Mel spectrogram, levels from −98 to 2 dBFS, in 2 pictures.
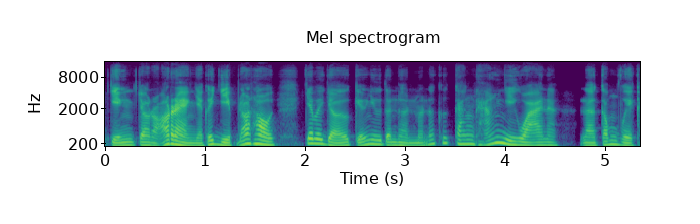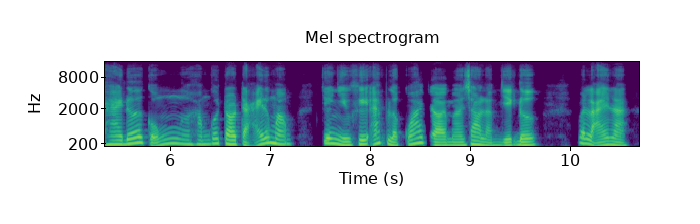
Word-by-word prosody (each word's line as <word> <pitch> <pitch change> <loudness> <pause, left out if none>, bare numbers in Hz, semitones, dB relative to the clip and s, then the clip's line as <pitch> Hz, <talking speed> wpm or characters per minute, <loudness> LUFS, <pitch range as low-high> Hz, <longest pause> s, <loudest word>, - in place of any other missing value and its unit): chuyện 130 +2 0
cho 140 -1 -1
rõ 120 +10 +2
ràng 145 -11 +6
về 115 - -1
cái 175 - +1
dịp 130 -6 +1
đó 205 +6 +2
thôi. 180 -6 +5 0.3
Chứ 215 - +4
bây 205 -2 +2
giờ 125 -4 +1
kiểu 135 +5 -2
như 185 -1 0
tình 135 -5 -3
hình 120 -2 -3
mà 120 - -4
nó 180 - -6
cứ 235 - -5
căng 190 -4 -3
thẳng 180 +10 0
vậy 175 -7 +2
hoài 135 -3 +1
nè, 135 -1 -6 0.2
là 125 0 -2
công 150 +7 -3
việc 120 -4 -3
hai 175 +1 +1
đứa 220 +6 +3
cũng 205 -3 -3
hông 180 0 -5
có 215 - -1
trôi 185 -4 +3
chảy, 145 - -1
đúng 235 +1 +3
hông? 185 -2 -1 0.3
Chứ - - +1
nhiều 150 -7 +1
khi 180 +5 +1
áp 225 +6 -2
lực 130 - -1
quá 220 +7 +1
trời 130 -1 +2
mà 135 0 -2
sao 165 +3 +1
làm 135 -1 -3
việc 130 +2 +1
được? 145 +2 +2 0.4
Với 215 -3 0
lại 150 -5 +2
là 140 -5 0
155 Hz, 285 wpm, -22 LUFS, 135-190 Hz, 0.4 s, ràng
